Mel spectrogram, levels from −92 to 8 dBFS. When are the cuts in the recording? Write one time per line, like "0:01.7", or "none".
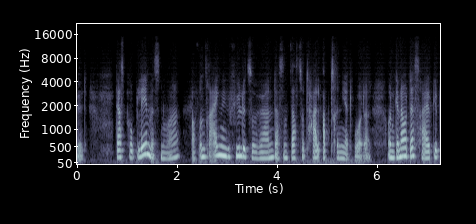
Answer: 0:02.3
